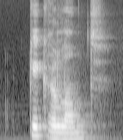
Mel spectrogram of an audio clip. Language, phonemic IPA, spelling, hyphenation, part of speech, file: Dutch, /ˈkɪ.kərˌlɑnt/, kikkerland, kik‧ker‧land, noun, Nl-kikkerland.ogg
- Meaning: a small, unimportant and rather wet country, virtually exclusively said of the Netherlands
